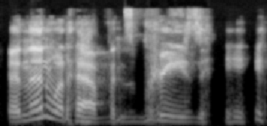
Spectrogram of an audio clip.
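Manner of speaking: ordinary talk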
